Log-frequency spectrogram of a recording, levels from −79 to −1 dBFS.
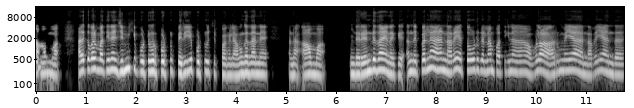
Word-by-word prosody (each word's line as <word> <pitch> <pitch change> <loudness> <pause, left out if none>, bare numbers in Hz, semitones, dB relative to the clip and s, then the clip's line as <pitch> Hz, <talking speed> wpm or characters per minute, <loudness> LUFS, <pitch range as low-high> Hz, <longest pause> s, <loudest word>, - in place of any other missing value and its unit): ஆமா. 200 -3 -1 0.4
அதுக்கப்புறம் 255 +4 +4
பார்த்தீங்கன்னா, 240 +1 +3
ஜிமக்கு 270 +4 +3
பொட்டு 215 0 +1
ஒரு 215 - +3
பொட்டு 220 +2 +2
பெரிய 205 +4 +2
பொட்டு 215 0 -2
வச்சிருப்பாங்களே! 185 -3 -5
அவங்க 195 +3 +2
தானே. 195 -1 +1 0.5
ஆனா 180 0 -3 0.2
ஆமா. 190 -2 0 0.6
இந்த 190 0 +1
2 230 +5 +4
தான் 250 -1 +6
எனக்கு. 185 -2 -2
அந்த 220 +2 0
இப்பல்லாம் 255 +2 +2
நெறைய 250 +6 +1 0.2
தோடுகள்லாம் 240 -1 -1
பார்த்தீங்கன்னா, 220 +1 -4 0.3
அவ்ளோ 225 +6 -1 0.2
அருமையா 240 +4 -2 0.3
நறைய 205 +7 -6 0.2
இந்த 190 -2 -4
220 Hz, 140 wpm, -18 LUFS, 195-245 Hz, 0.6 s, தான்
